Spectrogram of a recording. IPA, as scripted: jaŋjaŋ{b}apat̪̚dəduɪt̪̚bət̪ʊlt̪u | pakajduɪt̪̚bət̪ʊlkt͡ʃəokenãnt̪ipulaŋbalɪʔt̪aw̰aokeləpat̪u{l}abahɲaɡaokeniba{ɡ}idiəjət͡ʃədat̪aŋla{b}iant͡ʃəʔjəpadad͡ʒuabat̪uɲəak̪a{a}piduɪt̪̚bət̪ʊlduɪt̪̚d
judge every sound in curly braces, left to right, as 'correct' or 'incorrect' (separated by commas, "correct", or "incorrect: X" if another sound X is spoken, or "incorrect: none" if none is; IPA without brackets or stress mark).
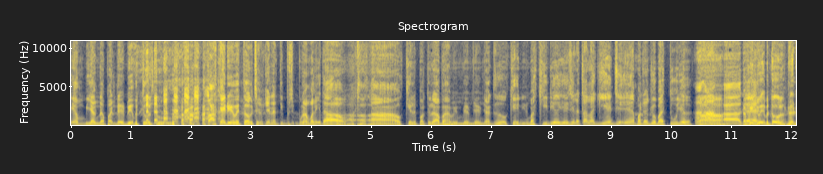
incorrect: d, correct, incorrect: k, incorrect: ɡ, correct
